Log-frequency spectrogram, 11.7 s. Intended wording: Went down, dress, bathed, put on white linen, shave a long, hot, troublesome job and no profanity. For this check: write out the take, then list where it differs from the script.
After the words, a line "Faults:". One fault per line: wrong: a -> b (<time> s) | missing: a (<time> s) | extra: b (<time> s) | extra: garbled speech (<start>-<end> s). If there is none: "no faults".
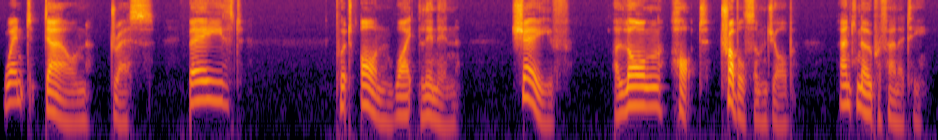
Went down, dress, bathed, put on white linen, shave a long, hot, troublesome job and no profanity.
Faults:
no faults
